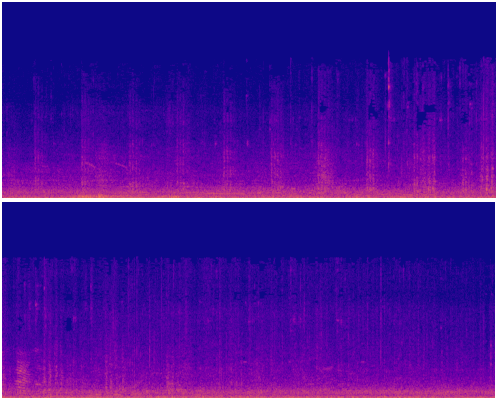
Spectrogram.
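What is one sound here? Horses' hooves thud on soft dirt as they gallop past.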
